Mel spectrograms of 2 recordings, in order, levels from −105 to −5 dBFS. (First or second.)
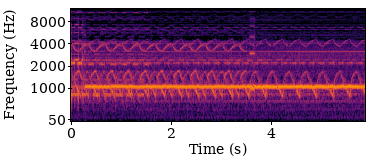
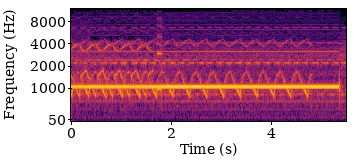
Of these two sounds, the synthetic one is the first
